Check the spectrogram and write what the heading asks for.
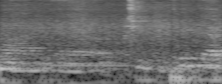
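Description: A man's voice talking into a handheld microphone, with a short low bump near the end.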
